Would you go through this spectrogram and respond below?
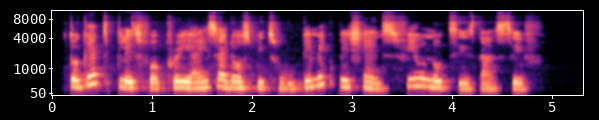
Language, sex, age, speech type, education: Nigerian Pidgin, female, 15-29, spontaneous, tertiary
